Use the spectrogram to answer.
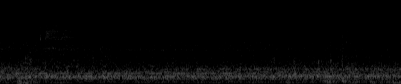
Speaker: so unfortunately these yeast site bites even though they look great and they were they worked really good as lights they introduced this terrible noise into my whole DMX line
